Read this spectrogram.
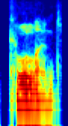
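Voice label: "coolant", American English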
